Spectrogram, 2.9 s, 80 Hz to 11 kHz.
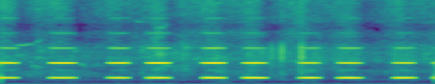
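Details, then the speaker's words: Evenly spaced double detector tones, same pitch every pass, no breakup, numbers relatively stable, at an old park (since 1832); shallow target, confident coin (maybe 2-cent piece or penny): clean stable target signal. "when I'm talking about a beautiful signal this is what I'm talking about is how clear that [Music] is relatively stable in the numbers turn"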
